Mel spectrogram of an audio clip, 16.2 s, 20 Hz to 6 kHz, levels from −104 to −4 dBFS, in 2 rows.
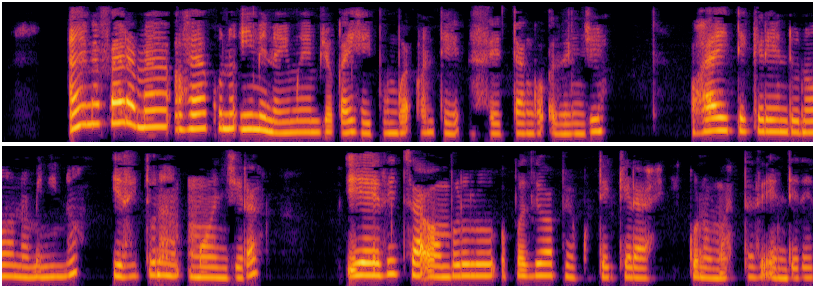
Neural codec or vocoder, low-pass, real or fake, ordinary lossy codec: none; 5.4 kHz; real; MP3, 32 kbps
